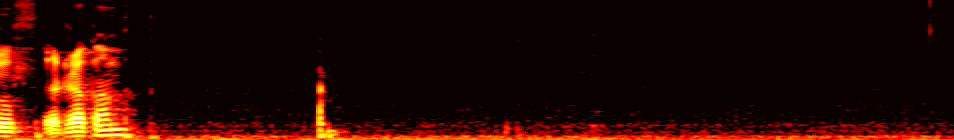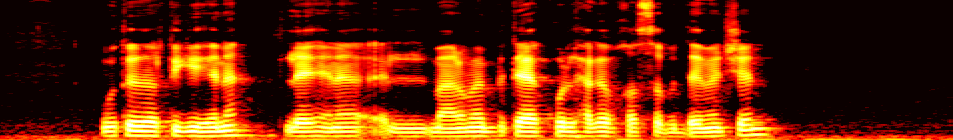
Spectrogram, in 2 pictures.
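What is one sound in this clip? A man speaks calmly into a microphone, explaining.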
